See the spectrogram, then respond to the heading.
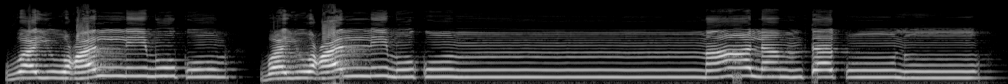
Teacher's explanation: جب بھی میم ساکین کے بعد دوسری میم آئے تو دونوں میم کو ملا کر غنہ کے ساتھ پڑھا جاتا ہے جو کہلاتا ہے ادغام شفوی کا قاعدہ.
